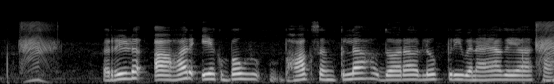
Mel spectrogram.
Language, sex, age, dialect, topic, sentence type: Hindi, female, 18-24, Awadhi Bundeli, banking, statement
